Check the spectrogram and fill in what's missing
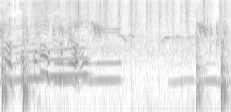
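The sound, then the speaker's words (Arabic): A hen clucks in a short burst of loud, pitched calls that rise and fall, followed by a pause and then two sharp clucks at the end, as she comes to open the door. “حاضر حاضر أنا قادمة. قد قد قد قد.”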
